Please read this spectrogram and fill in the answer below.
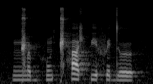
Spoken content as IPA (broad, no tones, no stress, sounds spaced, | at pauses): ŋ͡ǁ ɵ b h ũ ǁʰ a ʃ pʲ ɛ f e d ɵ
